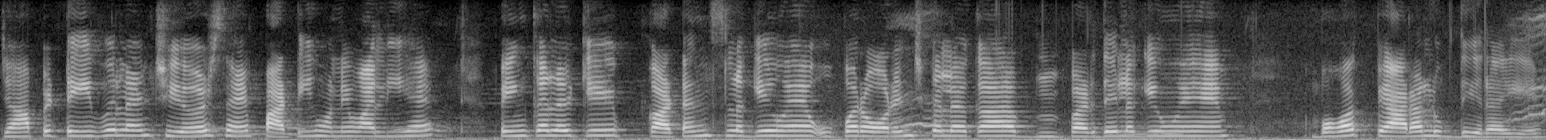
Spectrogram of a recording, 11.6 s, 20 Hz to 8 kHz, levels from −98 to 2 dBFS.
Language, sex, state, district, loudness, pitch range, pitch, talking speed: Hindi, female, Jharkhand, Jamtara, -20 LUFS, 255-285 Hz, 275 Hz, 150 wpm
